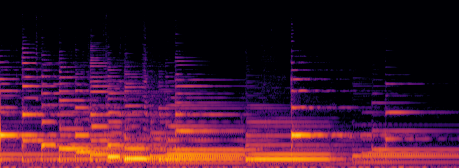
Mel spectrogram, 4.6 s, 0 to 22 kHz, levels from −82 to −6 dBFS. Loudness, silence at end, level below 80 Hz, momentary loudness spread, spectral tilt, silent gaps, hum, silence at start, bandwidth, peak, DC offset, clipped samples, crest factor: -25 LUFS; 0 s; -56 dBFS; 13 LU; -7.5 dB/octave; none; none; 0 s; 7.4 kHz; -10 dBFS; under 0.1%; under 0.1%; 14 dB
